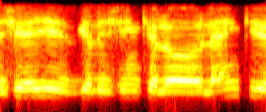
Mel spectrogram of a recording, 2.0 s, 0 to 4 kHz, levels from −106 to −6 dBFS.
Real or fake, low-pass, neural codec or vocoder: real; 3.6 kHz; none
